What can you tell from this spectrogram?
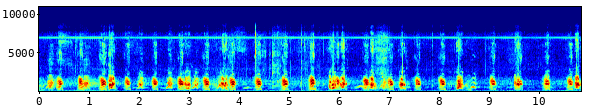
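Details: Leashed dogs Glemmy, Fela and Rey barking hard: a dense, uneven run of short, mid-pitched barks, roughly two per second, some overlapping, with a low steady hum underneath throughout.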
